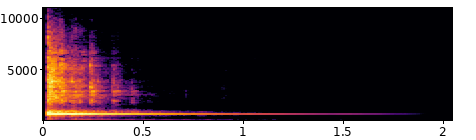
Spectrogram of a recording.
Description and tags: Bright Ping sound. Contact microphone recording with some EQ.
bell, pling, ring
